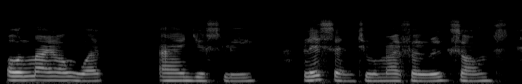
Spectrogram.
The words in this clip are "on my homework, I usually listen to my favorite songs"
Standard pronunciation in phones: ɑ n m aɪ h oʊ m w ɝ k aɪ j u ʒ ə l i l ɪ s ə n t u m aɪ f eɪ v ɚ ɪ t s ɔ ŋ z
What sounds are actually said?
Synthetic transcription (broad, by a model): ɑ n m aɪ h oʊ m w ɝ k aɪ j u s l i l ɪ s ə n t u m aɪ f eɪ b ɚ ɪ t s ɔ ŋ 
